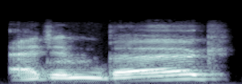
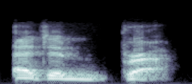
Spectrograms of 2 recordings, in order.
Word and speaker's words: Edinburgh: Edinburgh is one of those places that's very difficult to pronounce because everybody wants to say Edinburgh, but it's not very logically written. So Edinburgh. Yeah, I studied biomedical science,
